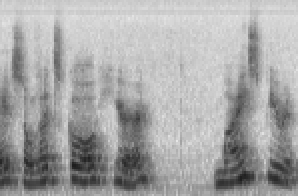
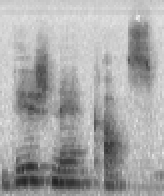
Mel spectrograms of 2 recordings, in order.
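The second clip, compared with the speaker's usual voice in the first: slow model of Dijnikas; 3 dB quieter, slower than usual. Shown as a demonstration. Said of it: "you put Dijnikas".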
